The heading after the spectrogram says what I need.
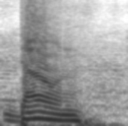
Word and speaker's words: Doan: my buddy Travis Blank Nick Doan not Nick June which is what I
